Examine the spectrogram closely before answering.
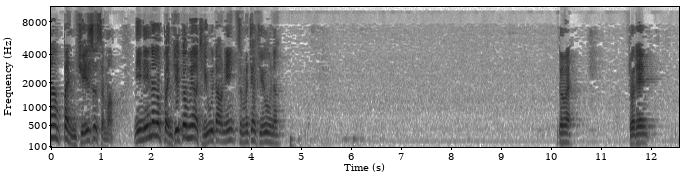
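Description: An elderly man speaks calmly into a microphone, pausing now and then.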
